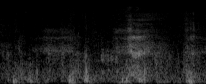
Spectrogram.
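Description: Faint, muffled hoofbeats of two horses loping on soft arena dirt, irregular dull thuds, with a brief soft rustle a little past the middle.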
